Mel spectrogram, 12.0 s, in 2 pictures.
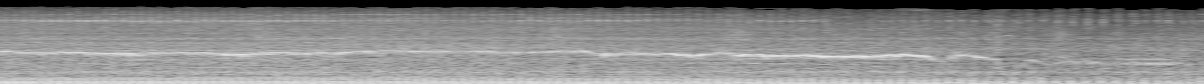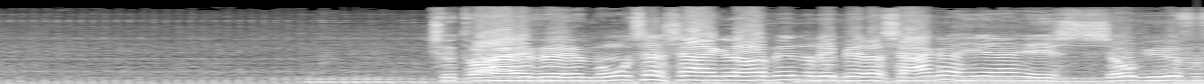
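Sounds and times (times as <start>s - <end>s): wavering high whistle: 0.0s - 5.9s
motorcycle engine running: 0.0s - 12.0s.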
